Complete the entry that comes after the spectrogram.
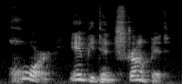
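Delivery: high-pitched raging insult; furious shout. A narrator's reading. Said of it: "he shouted".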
